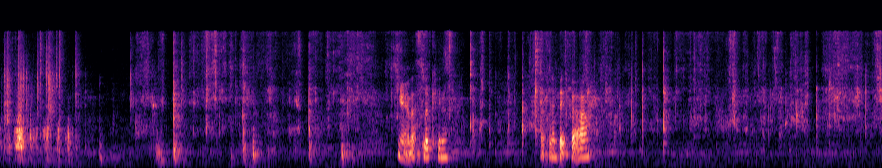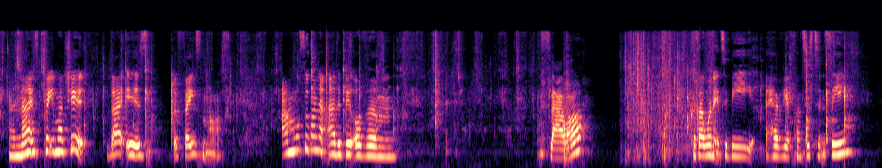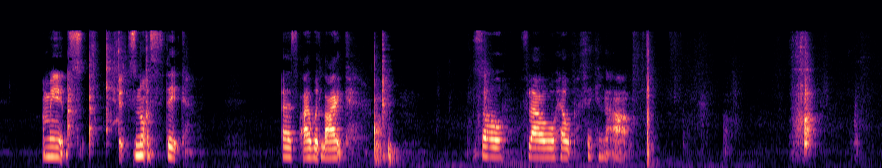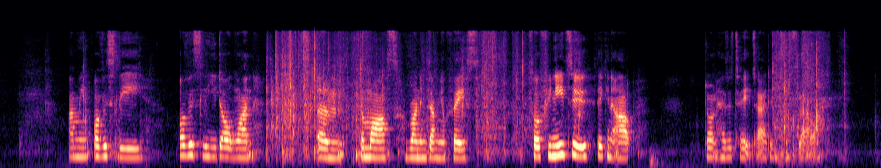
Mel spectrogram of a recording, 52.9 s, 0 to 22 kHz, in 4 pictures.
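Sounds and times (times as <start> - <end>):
spoon stirring thick paste: 1.9 - 21.9, 22.6 - 26.4, 27.3 - 28.9, 43.6 - 48.6, 51.1 - 52.4
kitchen items scraping on counter: 2.0 - 21.9, 22.7 - 26.3, 27.4 - 28.9, 38.3 - 38.8, 43.7 - 48.5, 51.1 - 52.4.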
